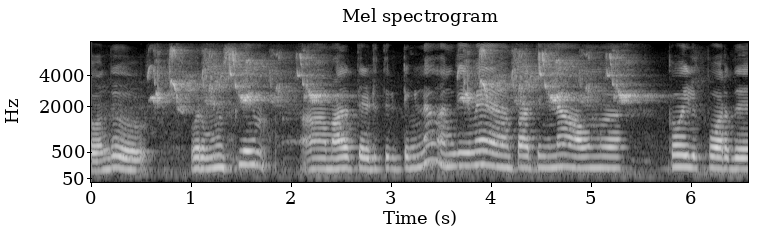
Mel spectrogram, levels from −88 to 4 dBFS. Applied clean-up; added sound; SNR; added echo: none; Chirp, tweet; 5 dB; none.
